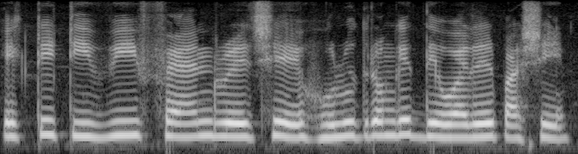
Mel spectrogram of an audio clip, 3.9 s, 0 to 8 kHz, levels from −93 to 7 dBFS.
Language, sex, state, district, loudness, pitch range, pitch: Bengali, female, West Bengal, Alipurduar, -13 LUFS, 225-245 Hz, 235 Hz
